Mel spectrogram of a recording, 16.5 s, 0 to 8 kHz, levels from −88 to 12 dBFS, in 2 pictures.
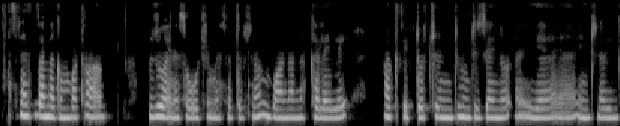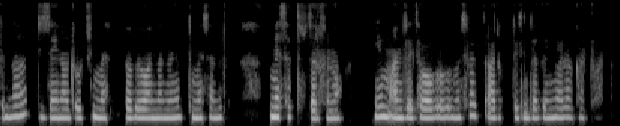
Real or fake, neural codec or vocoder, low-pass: real; none; 7.2 kHz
